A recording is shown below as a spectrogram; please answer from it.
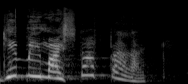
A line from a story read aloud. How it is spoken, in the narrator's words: The soldier arguing with the civilian, pleading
